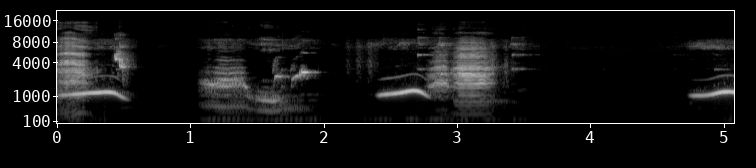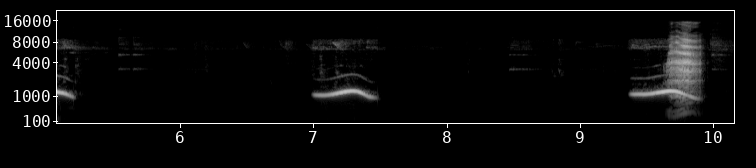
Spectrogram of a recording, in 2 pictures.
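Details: Common hill myna giving natural whistles, used as a lure to provoke pet mynas into calling: loud rising-then-falling whistles repeated every two to three seconds, mixed with harsh rasping and chattering notes early on.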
